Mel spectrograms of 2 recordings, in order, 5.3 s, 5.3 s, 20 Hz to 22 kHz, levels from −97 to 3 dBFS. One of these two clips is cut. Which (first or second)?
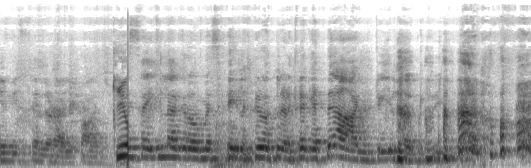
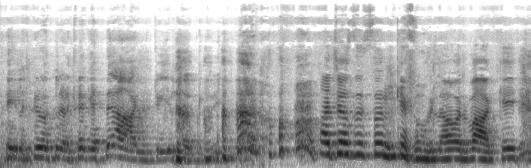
first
